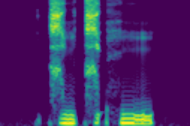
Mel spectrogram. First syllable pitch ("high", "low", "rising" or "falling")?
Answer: low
